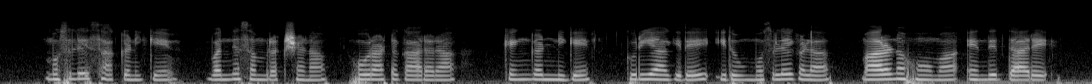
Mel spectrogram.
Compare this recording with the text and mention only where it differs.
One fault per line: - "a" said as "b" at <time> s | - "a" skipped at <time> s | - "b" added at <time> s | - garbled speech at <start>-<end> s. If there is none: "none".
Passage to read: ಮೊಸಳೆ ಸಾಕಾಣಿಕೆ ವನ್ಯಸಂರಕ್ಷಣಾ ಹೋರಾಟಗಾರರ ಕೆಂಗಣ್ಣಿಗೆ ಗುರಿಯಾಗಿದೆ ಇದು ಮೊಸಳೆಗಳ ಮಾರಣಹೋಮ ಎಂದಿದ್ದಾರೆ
none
